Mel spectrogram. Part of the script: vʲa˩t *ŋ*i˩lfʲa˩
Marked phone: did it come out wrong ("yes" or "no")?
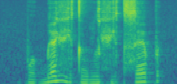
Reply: no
